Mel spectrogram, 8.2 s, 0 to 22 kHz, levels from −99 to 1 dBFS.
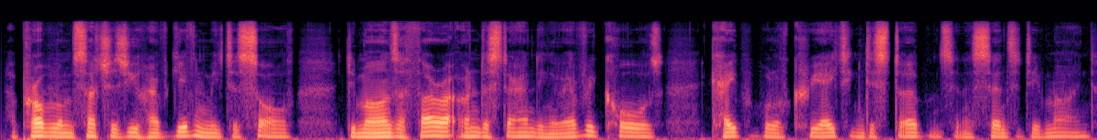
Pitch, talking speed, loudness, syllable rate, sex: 110 Hz, 180 wpm, -20 LUFS, 6.1 syllables/s, male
